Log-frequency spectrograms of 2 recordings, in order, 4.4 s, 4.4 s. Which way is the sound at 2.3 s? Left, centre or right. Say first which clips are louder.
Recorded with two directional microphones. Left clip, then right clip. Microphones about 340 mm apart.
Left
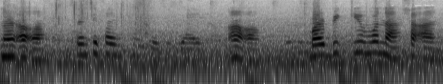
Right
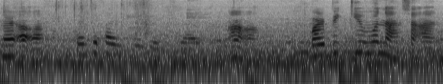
Left 4 dB; centre.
